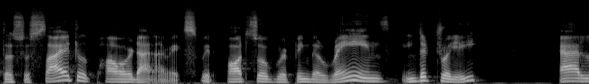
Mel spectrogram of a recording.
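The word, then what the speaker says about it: Pozzo: Or While you're talking about this character, I was thinking I have heard people pronouncing this word Pozo. So, yes. what's that? Pozo is correct? Or No, it's more like pizza. It's a no? Otso.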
